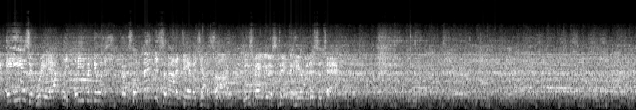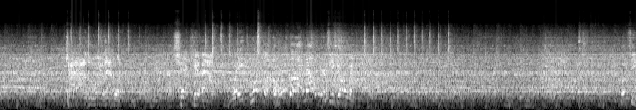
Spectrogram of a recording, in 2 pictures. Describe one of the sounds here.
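A crowd cheers and roars through a television speaker.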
